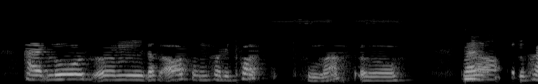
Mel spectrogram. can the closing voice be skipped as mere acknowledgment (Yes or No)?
Yes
